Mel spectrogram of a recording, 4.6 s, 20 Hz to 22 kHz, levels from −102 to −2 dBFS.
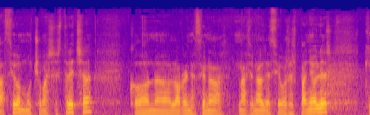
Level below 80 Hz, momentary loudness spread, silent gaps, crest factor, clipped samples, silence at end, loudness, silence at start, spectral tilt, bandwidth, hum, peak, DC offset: -52 dBFS; 13 LU; none; 20 dB; under 0.1%; 0 s; -23 LUFS; 0 s; -6.5 dB/octave; 16 kHz; none; -2 dBFS; under 0.1%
